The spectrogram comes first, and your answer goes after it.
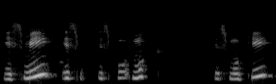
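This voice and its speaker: A woman's voice: sits high, a little slow, no echo. A woman with an Indonesian accent giving an informal language lesson, chatty and encouraging, repeating key words for learners. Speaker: webinar speaker teaching languages. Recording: dull lo-fi webinar audio.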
